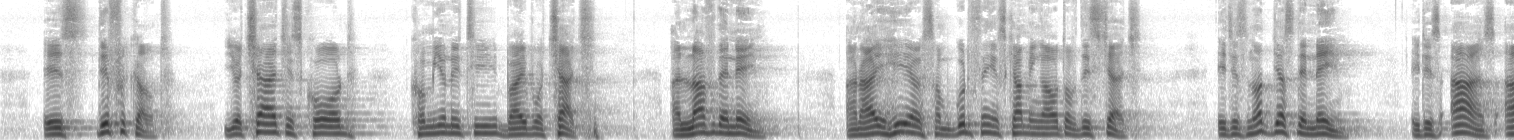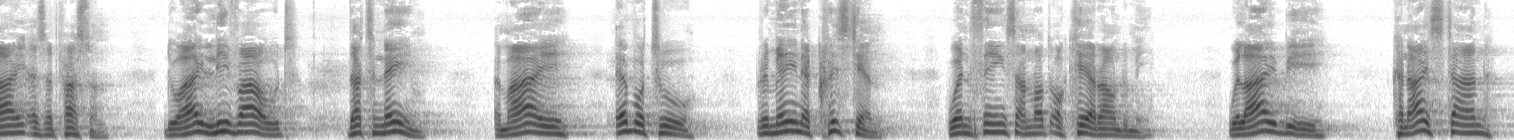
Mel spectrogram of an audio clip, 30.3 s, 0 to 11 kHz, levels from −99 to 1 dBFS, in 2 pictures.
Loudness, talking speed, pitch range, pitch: -29 LUFS, 125 wpm, 135-180 Hz, 160 Hz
